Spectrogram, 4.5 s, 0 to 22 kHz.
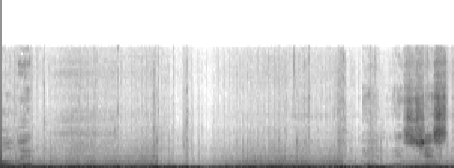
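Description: A 1997 Pontiac Grand Prix being driven, with a loud, continuous engine and road rumble plus wind buffeting heard inside the car while someone talks.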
